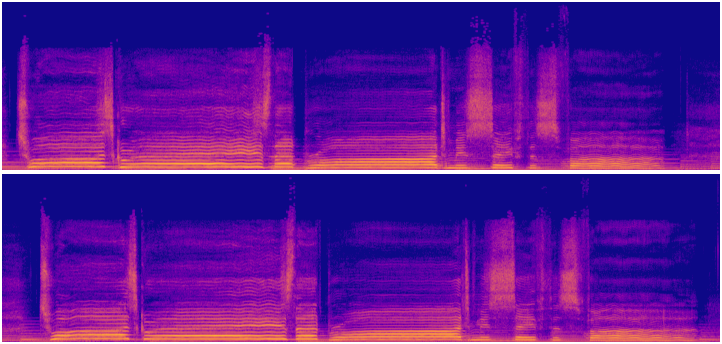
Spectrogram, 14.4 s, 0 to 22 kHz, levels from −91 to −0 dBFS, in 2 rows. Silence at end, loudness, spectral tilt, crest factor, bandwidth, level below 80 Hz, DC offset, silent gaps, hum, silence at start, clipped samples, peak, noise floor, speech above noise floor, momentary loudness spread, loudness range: 0.05 s; -21 LUFS; -3 dB/octave; 14 dB; 16.5 kHz; -58 dBFS; under 0.1%; none; none; 0 s; under 0.1%; -8 dBFS; -44 dBFS; 19 dB; 13 LU; 6 LU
